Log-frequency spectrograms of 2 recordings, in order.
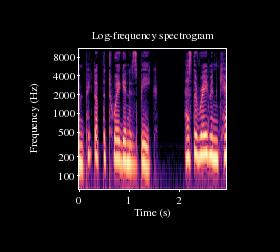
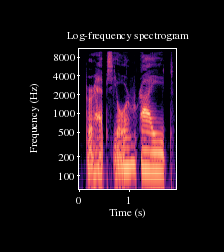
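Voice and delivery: low, slow villain; sly Raven King; 4 semitones lower, much slower than usual. A narrator's reading. Raven King pretends to agree with the boy, low and slow.

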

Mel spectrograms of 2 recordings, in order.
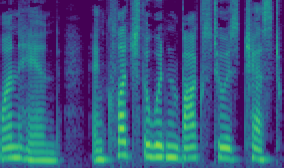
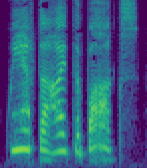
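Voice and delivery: high-pitched, urgent voice; urgent alarm; 12 semitones higher than usual. Acted. Annie hears bandits coming, urgent alarm. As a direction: urge it high and anxious.

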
